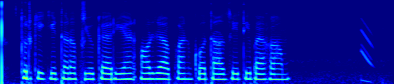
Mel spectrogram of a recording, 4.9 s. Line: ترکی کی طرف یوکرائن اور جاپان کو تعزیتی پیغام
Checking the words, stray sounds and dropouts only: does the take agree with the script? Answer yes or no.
no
